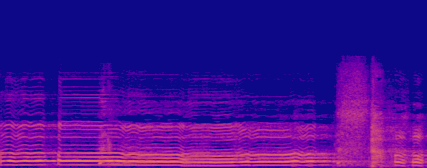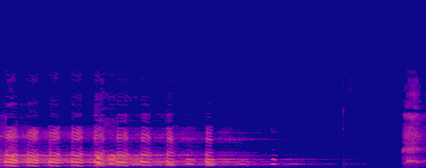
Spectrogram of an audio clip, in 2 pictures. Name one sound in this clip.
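A woman sings in a high, drawn-out voice.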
